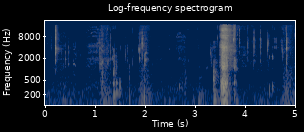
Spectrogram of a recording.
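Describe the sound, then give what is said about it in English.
Two people chewing a Built Bar protein bar make wet chewing sounds with irregular soft crunches and squishes, including one louder bite midway, against a quiet background with no talking. “Great audio content here in … and I chew this Built Bar.”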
